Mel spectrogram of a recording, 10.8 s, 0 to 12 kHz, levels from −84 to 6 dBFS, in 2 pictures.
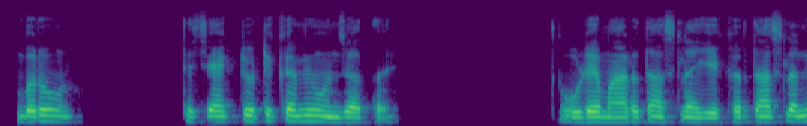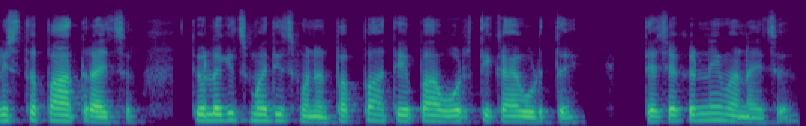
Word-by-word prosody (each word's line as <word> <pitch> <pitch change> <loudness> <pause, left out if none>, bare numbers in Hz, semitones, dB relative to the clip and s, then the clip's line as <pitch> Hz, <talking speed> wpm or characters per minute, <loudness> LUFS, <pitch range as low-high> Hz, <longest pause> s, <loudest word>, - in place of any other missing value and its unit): बरोबर? 145 0 +3 0.8
त्याची 140 +1 -2
ॲक्टिव्हिटी 140 +2 0
कमी 150 0 +2
होऊन 140 -3 +3
जातंय. 130 -1 -1 1.1
उड्या 135 0 +4
मारत 130 +1 0
असला, 135 0 0
हे 125 -1 +1
करता 130 +3 -1
असला, 140 +1 +1
नुसतं 160 +4 0
पाहत 160 -3 +3
राहायचं. 135 -1 +1 0.4
तो 165 - +5
लगेच 175 +2 +2
मधीच 165 -1 0
म्हणेल, 135 -3 0
"पप्पा 150 +3 -3
ते 155 - +2
पहा 160 -2 +2
वरती 145 0 -1
काय 145 0 0
उडतंय?" 135 -2 -1 0.5
त्याच्याकडे 155 +3 0
नाही 180 0 -3
म्हणायचं. 135 -7 -4
140 Hz, 155 wpm, -24 LUFS, 135-155 Hz, 1.1 s, तो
